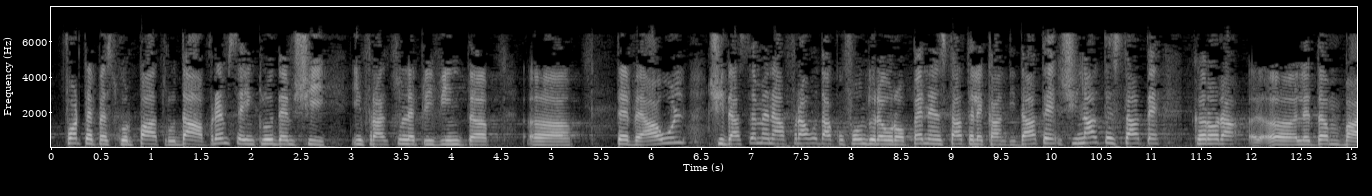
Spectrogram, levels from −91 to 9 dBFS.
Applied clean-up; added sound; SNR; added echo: none; none; none; none.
